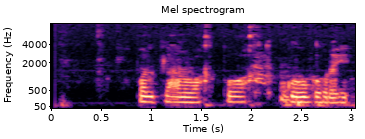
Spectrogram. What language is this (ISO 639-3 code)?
pus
